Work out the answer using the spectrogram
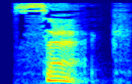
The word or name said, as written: sack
